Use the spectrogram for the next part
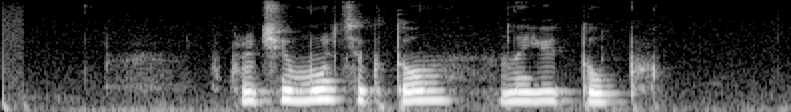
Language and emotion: Russian, neutral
